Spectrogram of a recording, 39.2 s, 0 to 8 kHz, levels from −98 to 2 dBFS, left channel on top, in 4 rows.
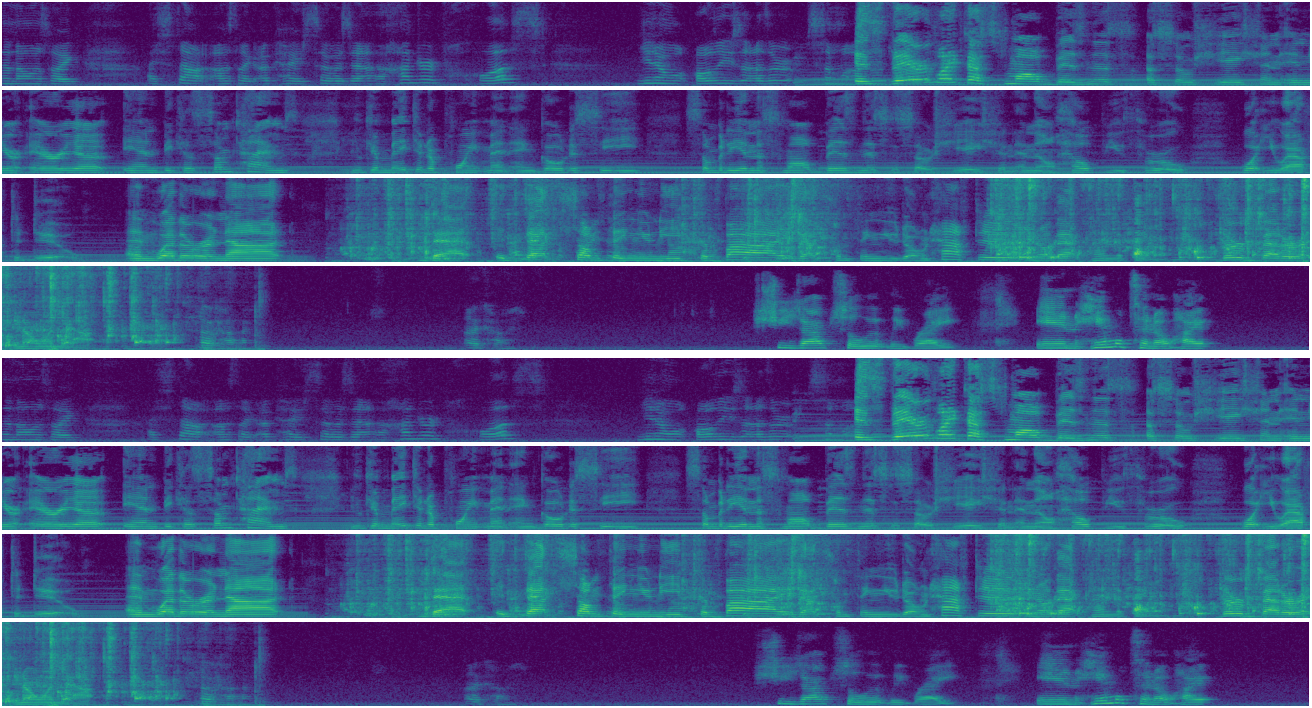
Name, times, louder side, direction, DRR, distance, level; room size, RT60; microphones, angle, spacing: voice 1, 0.0-4.3 4.8-7.2 11.4-11.5 12.1-12.5 20.6-21.0 23.4-25.4 28.4-28.8 30.9-31.3 32.9-33.3, left 3 dB, 85° left, 1.9 m, -47 dB
sound 1, 5.9-21.9, right 2 dB, 40° right, 1.3 m, -49 dB
voice 2, 6.4-12.0 12.4-14.6 15.1-18.7 19.1-20.2 20.6-21.7 22.7-28.4 28.8-30.1, right 3 dB, 15° right, 0.5 m, -30 dB
sound 2, 22.1-26.2 26.7-31.4, left 1 dB, 5° left, 2.1 m, -32 dB
voice 3, 35.1-36.6 36.9-38.5, left 4 dB, 60° left, 0.9 m, -33 dB
5.2 x 4.2 x 4.9 m
head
